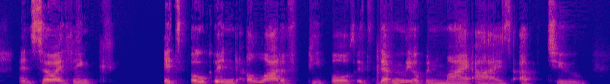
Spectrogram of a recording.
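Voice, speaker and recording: Somewhat breathy and dark, mellow in tone, a woman's voice moves with ordinary pitch variation. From Canada, first generation Jamaican Canadian. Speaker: actress. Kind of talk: interview.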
